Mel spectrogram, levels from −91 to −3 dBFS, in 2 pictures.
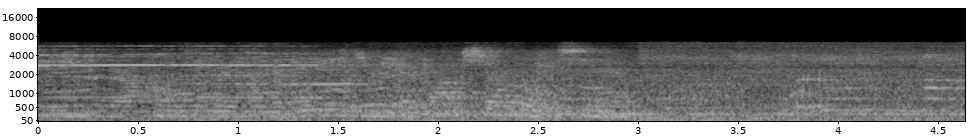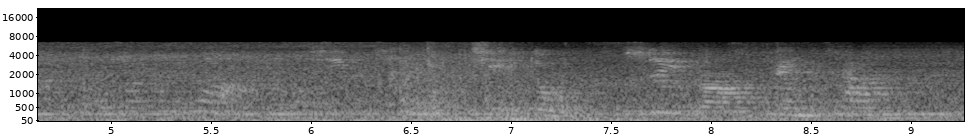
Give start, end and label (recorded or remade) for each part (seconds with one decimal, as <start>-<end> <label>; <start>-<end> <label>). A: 0.0-2.4 recorded; 2.4-4.7 remade; 4.7-8.6 recorded; 8.6-9.3 remade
